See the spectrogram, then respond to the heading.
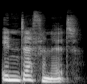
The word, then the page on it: indefinite: British English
